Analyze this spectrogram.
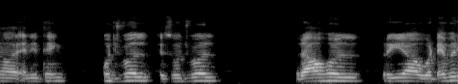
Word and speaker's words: Ujjwal: Suppose I need to introduce myself somewhere and I say, Ich heiße Ujjwal. My name is Ujjwal. And the other person asks me, can you spell it?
